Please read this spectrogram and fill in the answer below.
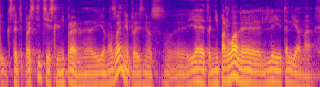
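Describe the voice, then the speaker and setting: A man's very deep, low voice at a moderate pace with ordinary pitch variation, audible room echo and noticeable background noise. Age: 40s. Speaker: podcast host, site owner. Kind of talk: solo news digest podcast. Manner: conversational, filler-heavy.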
